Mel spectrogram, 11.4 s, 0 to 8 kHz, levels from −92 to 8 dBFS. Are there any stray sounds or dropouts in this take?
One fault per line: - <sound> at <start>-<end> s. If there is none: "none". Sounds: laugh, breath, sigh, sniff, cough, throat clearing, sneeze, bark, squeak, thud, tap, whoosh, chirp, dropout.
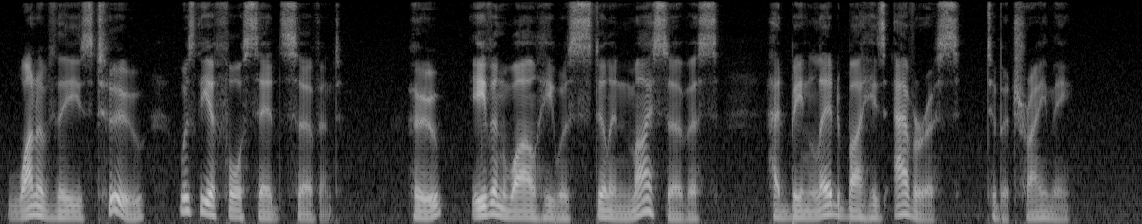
none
